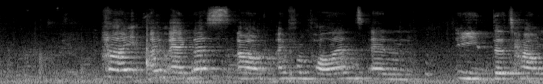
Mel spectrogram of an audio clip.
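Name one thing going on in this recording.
A young woman speaks brightly into a microphone, with a slight echo in the room.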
